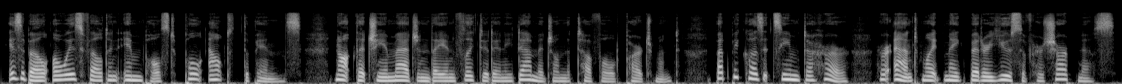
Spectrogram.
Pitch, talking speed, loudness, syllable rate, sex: 180 Hz, 205 wpm, -18 LUFS, 5.9 syllables/s, female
